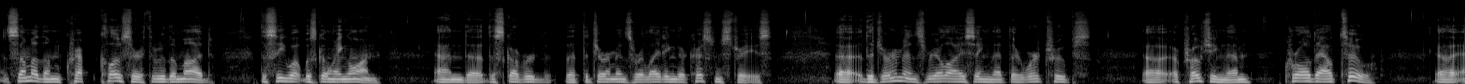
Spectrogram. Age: 50-69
